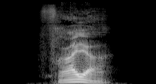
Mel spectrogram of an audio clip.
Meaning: 1. john, punter (client of a prostitute) 2. courter (one who woos a woman for marriage)
- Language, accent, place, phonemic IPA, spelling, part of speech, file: German, Germany, Berlin, /ˈfʁaɪ̯ɐ/, Freier, noun, De-Freier.ogg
